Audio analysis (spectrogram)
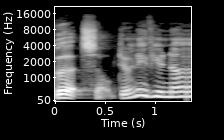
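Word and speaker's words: Buurtzorg: It's B-U-U-R-T-Z-O-R-G. Bertzog. That's how you pronounce it.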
